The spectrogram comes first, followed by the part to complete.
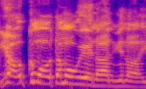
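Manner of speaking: put-on Jamaican accent. The speaker retells his own past words, in a put-on Jamaican accent. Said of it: "with the Jamaican accent".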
